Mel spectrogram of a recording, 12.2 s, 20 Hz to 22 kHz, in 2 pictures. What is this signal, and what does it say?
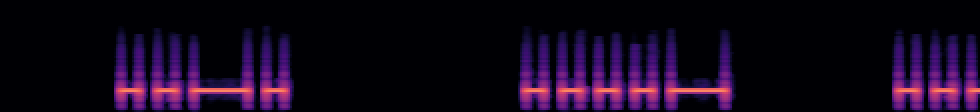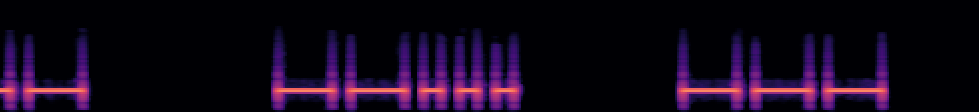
Morse code, heard as a keyed tone, about 10 wpm, spaced as for 5 wpm, 800 Hz. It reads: F4V7O
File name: LEZIONI / 10 SIGNS / 10B INT ws 10wpm 4134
